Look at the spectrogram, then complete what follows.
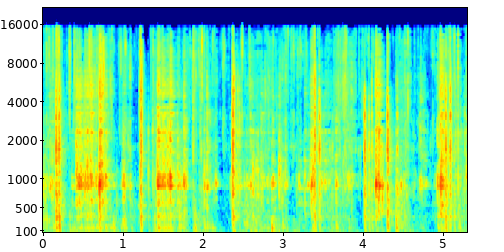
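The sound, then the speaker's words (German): Candies wrapped with cloths are bounced against a table, clattering and tapping repeatedly in quick, irregular bursts, with bright clicking and clinking accents throughout and no voices. “Vielleicht können wir ein Bonbons nehmen mit, äh, mit, äh, mit ähm, Tüchern und ähm, sie dann gegen den Tisch hüpfen lassen.”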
